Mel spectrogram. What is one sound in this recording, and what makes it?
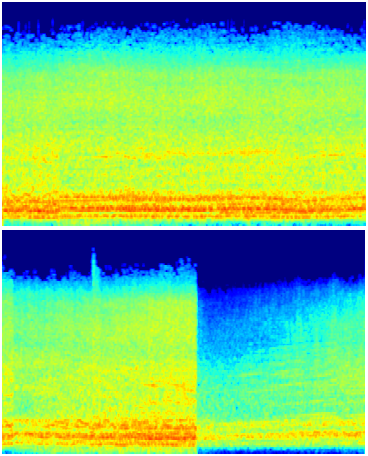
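Racing car engines roar loudly as the cars speed past.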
